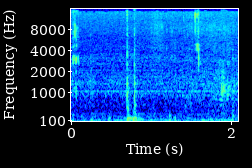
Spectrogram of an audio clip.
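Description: Two faint computer mouse clicks, one a little under a second in and one near the end, over low room tone.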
